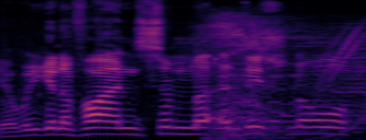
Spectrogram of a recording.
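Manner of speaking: normal talking voice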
